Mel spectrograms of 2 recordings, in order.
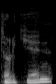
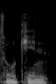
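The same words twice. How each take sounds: First: The name is said the French way. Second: The name is said the English way. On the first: The speaker calls it wrong. "Ça ne se dit pas Tolkien" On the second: The speaker calls it right. "je fais mon snob angliciste. ... ça se dit Tolkien"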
